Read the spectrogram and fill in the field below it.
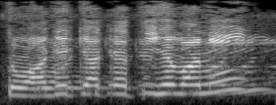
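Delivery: ordinary delivery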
